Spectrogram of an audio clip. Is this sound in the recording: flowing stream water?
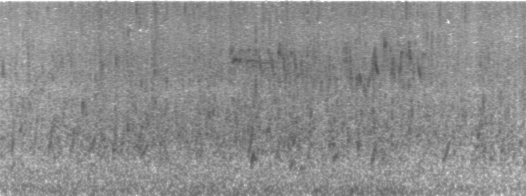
yes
